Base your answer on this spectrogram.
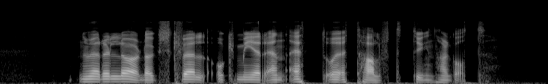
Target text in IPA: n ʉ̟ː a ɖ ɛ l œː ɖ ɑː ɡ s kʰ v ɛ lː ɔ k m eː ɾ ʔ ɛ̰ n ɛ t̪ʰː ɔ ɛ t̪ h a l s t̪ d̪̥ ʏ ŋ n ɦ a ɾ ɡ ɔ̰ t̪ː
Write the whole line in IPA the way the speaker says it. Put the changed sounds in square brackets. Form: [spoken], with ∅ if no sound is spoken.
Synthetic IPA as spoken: n ʉ̟ː [æ] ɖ ɛ l œː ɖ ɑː ɡ s kʰ v ɛ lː ɔ k m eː ɾ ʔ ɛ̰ n ɛ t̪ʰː ɔ ɛ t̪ h a l [f] t̪ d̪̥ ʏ ŋ n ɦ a ɾ ɡ ɔ̰ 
